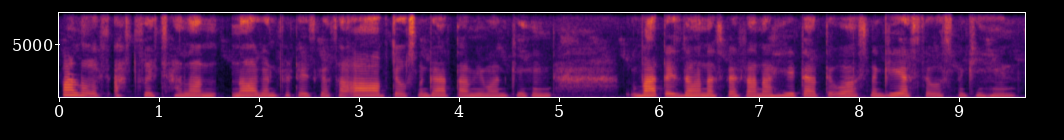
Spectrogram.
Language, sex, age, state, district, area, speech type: Kashmiri, female, 45-60, Jammu and Kashmir, Ganderbal, rural, spontaneous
